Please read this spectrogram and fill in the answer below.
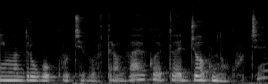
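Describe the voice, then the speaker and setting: Her voice is somewhat breathy with a dark, mellow tone as this woman speaks at a moderate pace. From Bulgaria, Sofia. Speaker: guest's wife. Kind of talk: interview.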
